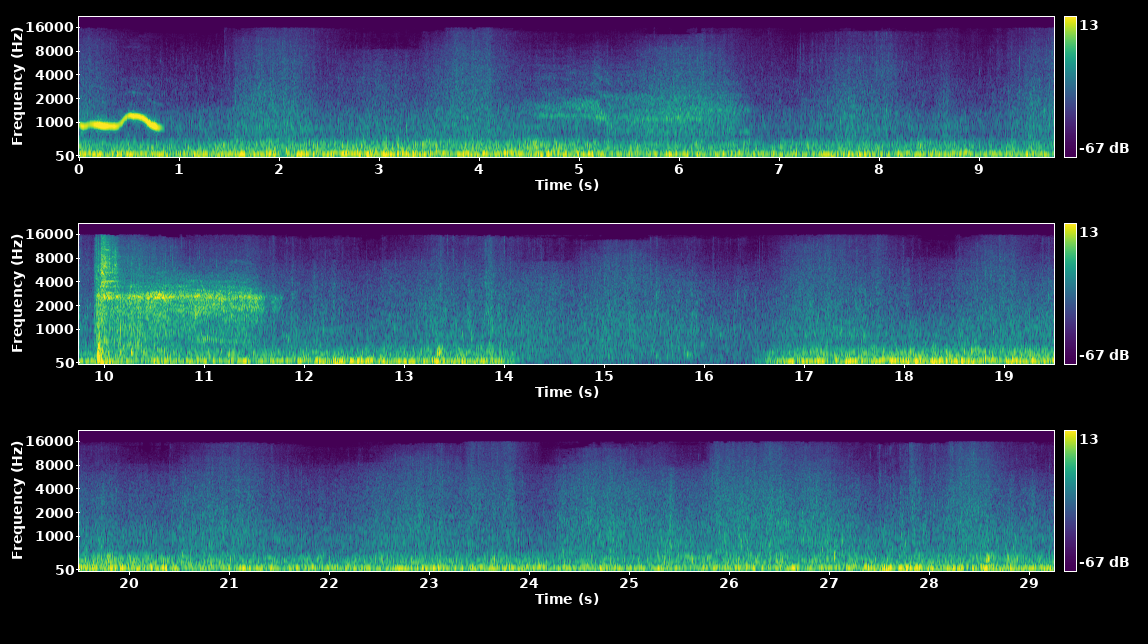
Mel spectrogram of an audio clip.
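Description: Water rumbles in a low, muffled underwater drone.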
